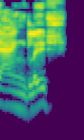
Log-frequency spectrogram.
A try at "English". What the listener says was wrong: Nope. It's pronounced with an ENG noise.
